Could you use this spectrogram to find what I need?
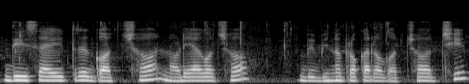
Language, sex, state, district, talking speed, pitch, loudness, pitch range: Odia, female, Odisha, Khordha, 130 wpm, 180 Hz, -16 LUFS, 170-195 Hz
